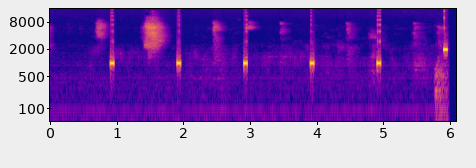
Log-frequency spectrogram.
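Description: Quiz countdown timer beeping: five short identical beeps a second apart, then a final higher-pitched beep with a low thump marking time up.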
